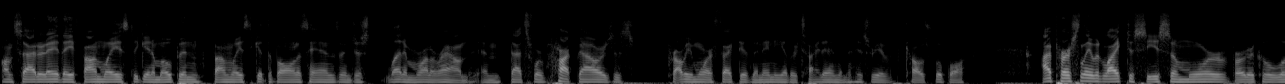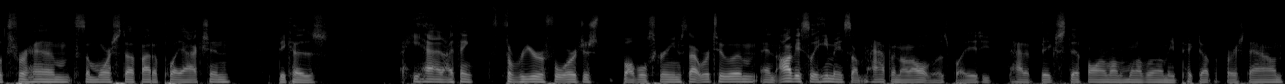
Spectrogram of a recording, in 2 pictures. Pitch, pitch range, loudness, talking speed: 110 Hz, 105-115 Hz, -39 LUFS, 245 wpm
